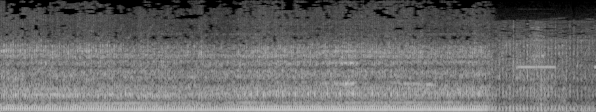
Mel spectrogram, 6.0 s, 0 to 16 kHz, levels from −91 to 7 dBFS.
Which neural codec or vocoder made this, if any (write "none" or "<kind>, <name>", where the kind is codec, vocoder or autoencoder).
none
